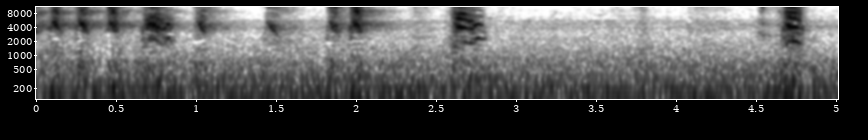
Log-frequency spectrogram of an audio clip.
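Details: A female double-collared seedeater, whose call is meant to stimulate a male to sing, opens with a fast series of sharp high chips that slows to scattered single notes.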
